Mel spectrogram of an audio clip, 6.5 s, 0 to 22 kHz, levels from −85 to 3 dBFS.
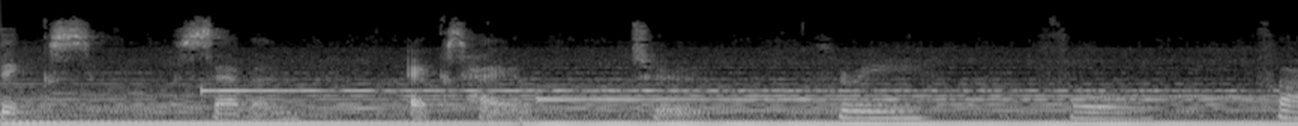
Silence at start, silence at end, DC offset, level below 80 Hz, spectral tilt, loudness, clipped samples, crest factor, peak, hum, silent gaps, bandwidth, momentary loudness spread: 0 s; 0 s; under 0.1%; -26 dBFS; -5.5 dB/octave; -29 LUFS; under 0.1%; 16 dB; -10 dBFS; none; none; 12 kHz; 3 LU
